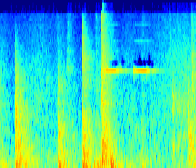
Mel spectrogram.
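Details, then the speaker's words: Aerovex Whisper salon source-capture extractor, newly unboxed, power cord just plugged into box and wall: among handling thumps a single short high beep at power-up, the normal start-up signal. "beeped, that's good news. Flip the little switch on the side to turn it on."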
